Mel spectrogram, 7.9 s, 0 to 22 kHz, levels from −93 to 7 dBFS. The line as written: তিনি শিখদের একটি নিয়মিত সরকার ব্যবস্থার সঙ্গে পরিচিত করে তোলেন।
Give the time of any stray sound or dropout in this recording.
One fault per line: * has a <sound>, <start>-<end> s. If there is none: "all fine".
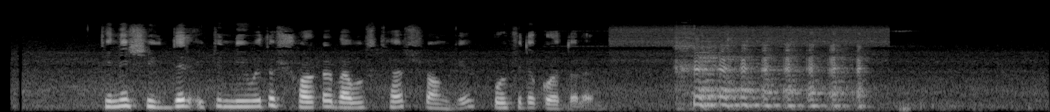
* has a laugh, 5.0-6.6 s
